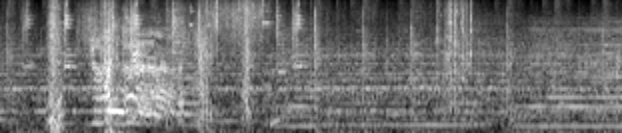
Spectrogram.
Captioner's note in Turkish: Ok fırlatma sesleri; Dövüş sesleri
